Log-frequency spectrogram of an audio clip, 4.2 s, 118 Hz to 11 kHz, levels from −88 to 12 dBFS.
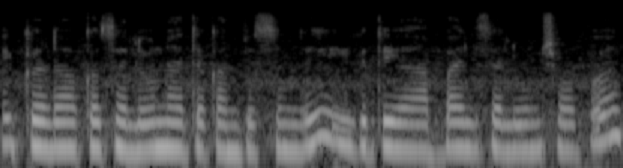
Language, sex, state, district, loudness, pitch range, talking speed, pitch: Telugu, female, Andhra Pradesh, Srikakulam, -32 LUFS, 195-210 Hz, 145 wpm, 205 Hz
